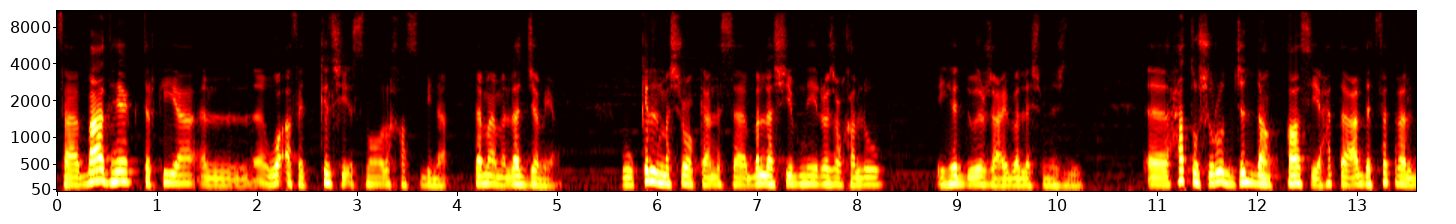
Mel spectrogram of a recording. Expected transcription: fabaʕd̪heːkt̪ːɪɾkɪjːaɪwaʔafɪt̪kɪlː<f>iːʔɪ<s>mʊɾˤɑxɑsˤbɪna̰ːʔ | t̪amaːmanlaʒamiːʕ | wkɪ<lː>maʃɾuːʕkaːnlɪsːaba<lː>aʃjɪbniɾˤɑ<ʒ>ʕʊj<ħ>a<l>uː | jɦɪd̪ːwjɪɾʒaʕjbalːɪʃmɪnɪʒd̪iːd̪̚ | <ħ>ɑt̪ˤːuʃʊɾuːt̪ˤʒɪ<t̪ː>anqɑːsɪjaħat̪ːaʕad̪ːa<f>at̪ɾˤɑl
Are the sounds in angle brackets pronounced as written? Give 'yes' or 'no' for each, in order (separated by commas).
no, yes, yes, yes, yes, no, no, yes, no, yes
